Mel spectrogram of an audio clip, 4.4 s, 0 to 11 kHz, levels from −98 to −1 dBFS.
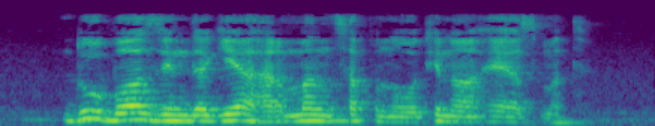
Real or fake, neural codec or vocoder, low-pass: real; none; 7.2 kHz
